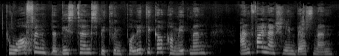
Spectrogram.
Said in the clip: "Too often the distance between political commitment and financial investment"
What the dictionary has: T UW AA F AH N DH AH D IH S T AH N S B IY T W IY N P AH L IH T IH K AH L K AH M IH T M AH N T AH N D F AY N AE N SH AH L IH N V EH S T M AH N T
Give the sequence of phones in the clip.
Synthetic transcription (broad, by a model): T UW AA F AH N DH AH D IH S T AH N S B IY T W IY N P AH L IH T IH K AH L K AH M IH T M AH N T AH N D F AY N AE N SH AH L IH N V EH S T M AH N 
